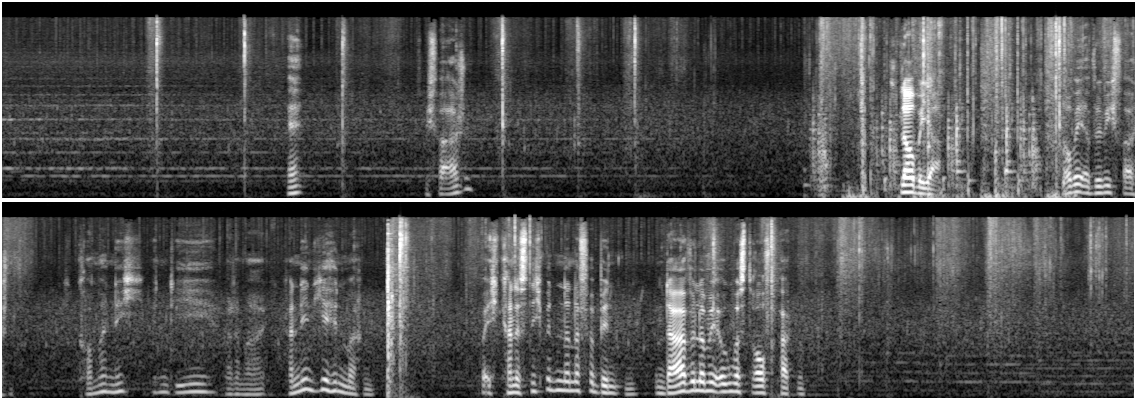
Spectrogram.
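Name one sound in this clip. Footsteps fall softly on grass and rock.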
